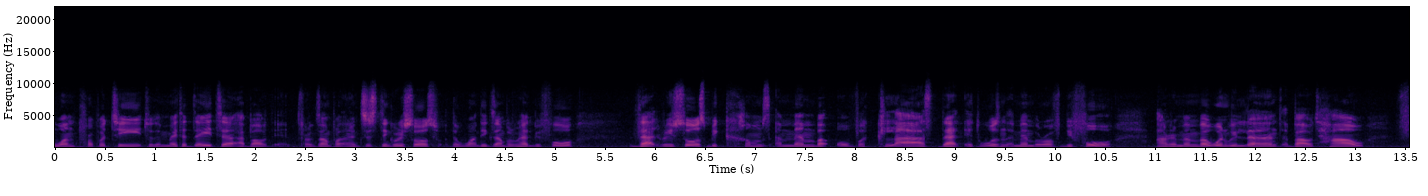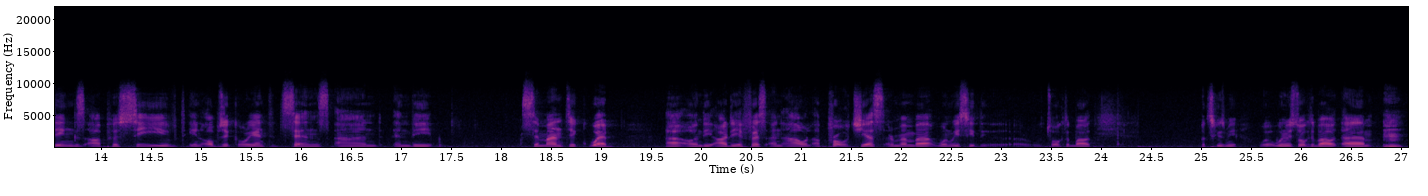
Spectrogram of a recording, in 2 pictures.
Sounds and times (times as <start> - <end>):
Speech: 0.0 - 5.2, 5.8 - 17.4, 18.2 - 24.0, 25.0 - 27.0.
